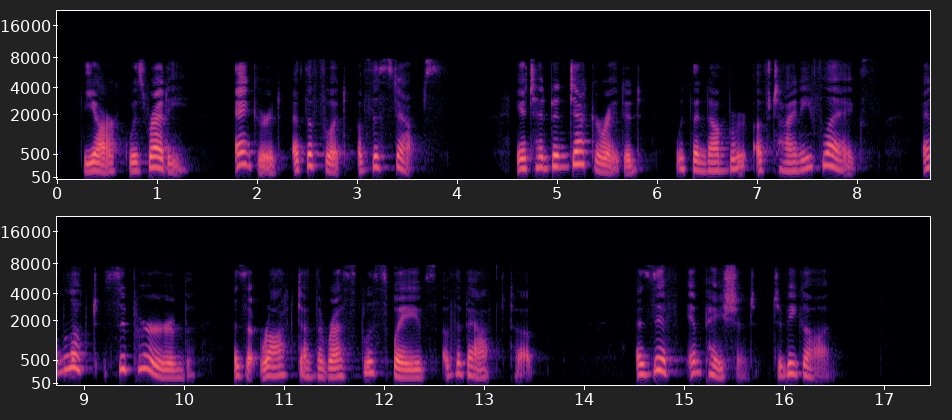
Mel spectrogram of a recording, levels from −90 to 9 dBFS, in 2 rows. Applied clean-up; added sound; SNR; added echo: none; none; none; none.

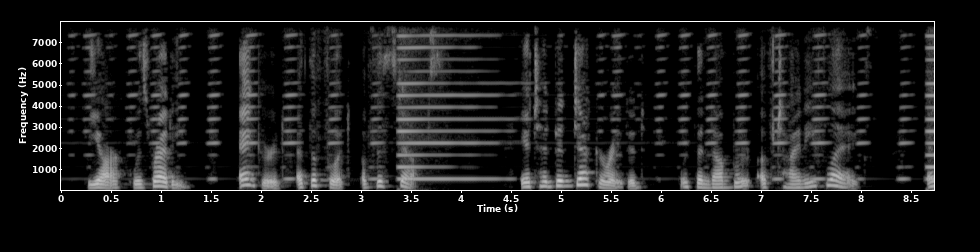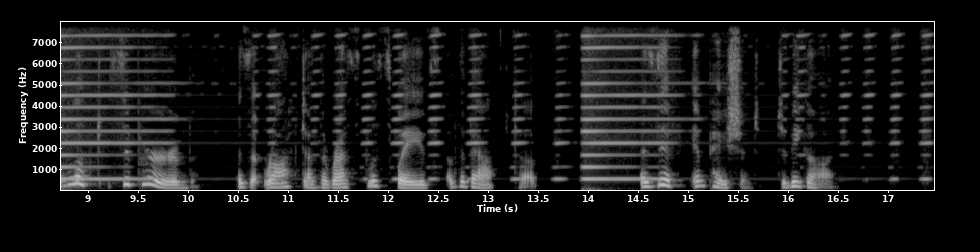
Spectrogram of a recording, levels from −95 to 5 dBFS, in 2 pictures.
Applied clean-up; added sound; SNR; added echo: classical method spectral subtraction.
